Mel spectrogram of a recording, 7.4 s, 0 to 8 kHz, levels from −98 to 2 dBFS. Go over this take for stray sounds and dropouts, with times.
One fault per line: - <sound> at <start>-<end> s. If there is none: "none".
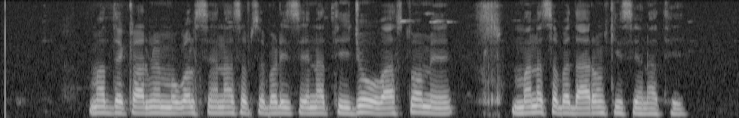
none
